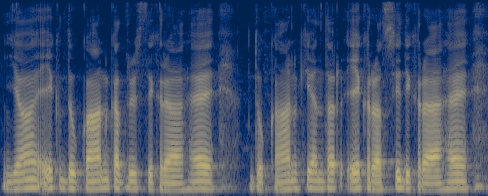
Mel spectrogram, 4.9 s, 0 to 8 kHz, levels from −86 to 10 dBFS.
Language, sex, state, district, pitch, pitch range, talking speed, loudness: Hindi, male, Jharkhand, Garhwa, 120 Hz, 110-125 Hz, 195 wpm, -19 LUFS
